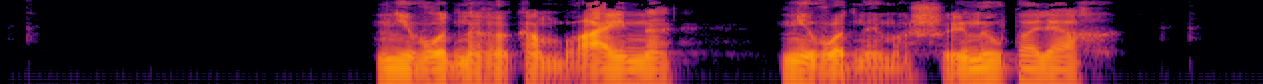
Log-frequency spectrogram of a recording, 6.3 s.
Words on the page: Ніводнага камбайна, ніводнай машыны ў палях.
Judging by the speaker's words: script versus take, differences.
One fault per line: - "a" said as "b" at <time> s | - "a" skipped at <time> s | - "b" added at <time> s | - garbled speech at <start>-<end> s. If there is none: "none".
none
